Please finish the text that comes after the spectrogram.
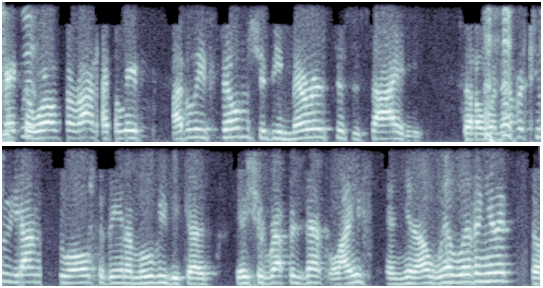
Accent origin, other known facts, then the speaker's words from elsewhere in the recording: Boston, Massachusetts, United States; accent: Boston; my accent and my heart is, based in Boston.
